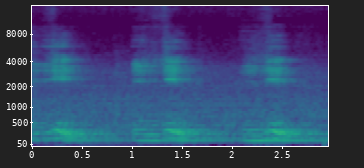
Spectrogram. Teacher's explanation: básicamente es una I un poco más cerrada. En vez de ser una I, es una yi, la yod.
